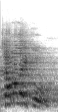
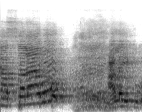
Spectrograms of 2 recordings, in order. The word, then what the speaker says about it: আসসালামু আলাইকুম: আপনি যদি একজনকে বলেন সালাম আলাইকুম, আপনি যখন তোর সালাম আলাইকুম বলে তুই ঘরে গিয়ে ঘুমা বদমাইশ। সালাম দিতে হবে আসসালামু আলাইকুম হামজা আছে, সিন আছে, আইন আছে, উচ্চারণ করে লিখতে হবে, কারণ সালামের কথা কোরআনে আছে না নাই?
